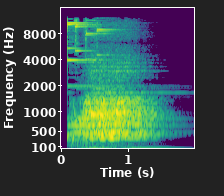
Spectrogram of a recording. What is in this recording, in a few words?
heal; Owlboy; Otus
